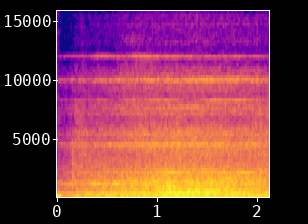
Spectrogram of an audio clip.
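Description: Steady whirring hum with a faint whine, slowly growing louder, from a box truck converted from diesel to electric drive moving through a workshop hall.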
